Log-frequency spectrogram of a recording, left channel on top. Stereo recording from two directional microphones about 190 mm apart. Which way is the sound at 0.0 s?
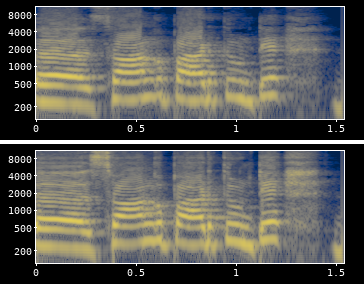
45° right (ahead or behind).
